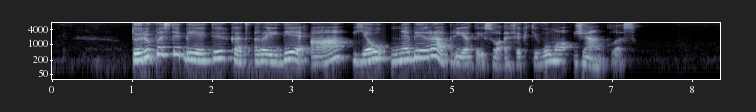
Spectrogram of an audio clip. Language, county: Lithuanian, Klaipėda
